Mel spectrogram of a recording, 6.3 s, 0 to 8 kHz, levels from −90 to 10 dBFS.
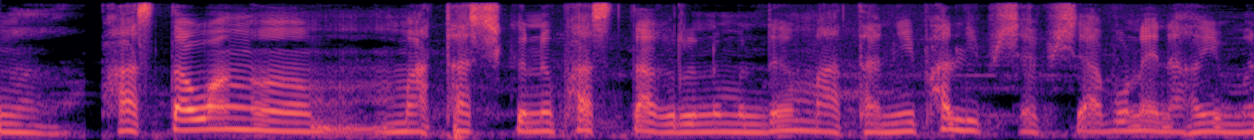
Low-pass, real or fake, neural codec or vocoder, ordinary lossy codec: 7.2 kHz; real; none; none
